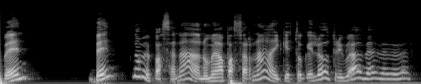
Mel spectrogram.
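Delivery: high-pitched mocking imitation of a boaster; imitated smug taunting; mock arrogance. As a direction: act out cocky boasting, tossing off the blahs. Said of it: "Una soberbia, pero más alta".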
